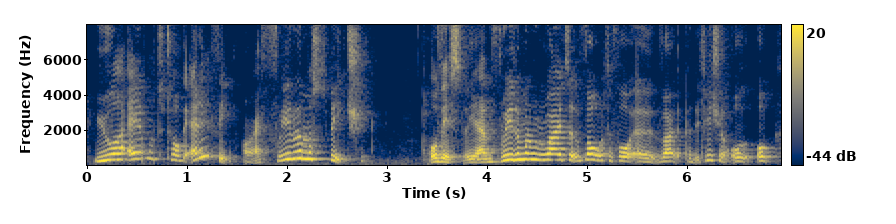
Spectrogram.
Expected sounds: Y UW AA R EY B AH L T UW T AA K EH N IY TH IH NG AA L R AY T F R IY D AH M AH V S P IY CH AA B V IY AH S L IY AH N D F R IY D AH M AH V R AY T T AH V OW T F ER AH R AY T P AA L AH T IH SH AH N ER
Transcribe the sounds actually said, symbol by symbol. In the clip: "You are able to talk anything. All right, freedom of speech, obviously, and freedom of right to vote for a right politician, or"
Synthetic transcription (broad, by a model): Y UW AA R EY B AH L T UW T AA K EH N IY TH IH NG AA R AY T F R IY D AH M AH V S P IY CH AA B V IY AH S L IY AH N F R IY D AH M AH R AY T T AH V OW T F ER AH R AY T P AA L AH T IH SH AH N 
